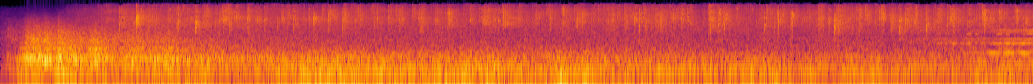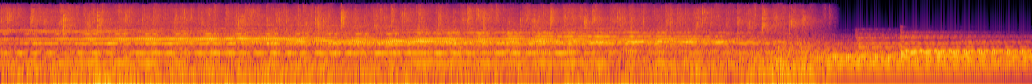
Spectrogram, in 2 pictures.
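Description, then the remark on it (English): Heavy, steady rain from a terrible rainstorm pours while deep thunder rumbles and crashes, heard over a phone. Partway through, a low, steady droning hum rises beneath the downpour, and the storm cuts off abruptly near the end. “The phone only answered with the sounds of rain.”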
